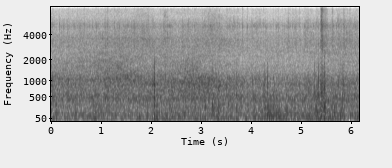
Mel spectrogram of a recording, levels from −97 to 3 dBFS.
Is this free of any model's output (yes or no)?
yes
